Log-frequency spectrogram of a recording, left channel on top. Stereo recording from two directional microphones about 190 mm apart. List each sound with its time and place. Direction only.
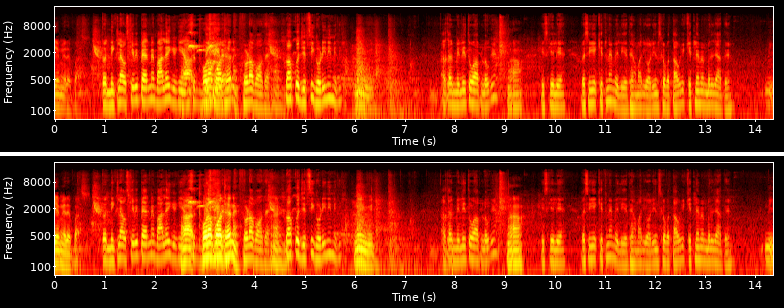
0.0 s speech: centre (ahead or behind)
0.9 s speech: 15° left (ahead or behind)
2.9 s speech: centre (ahead or behind)
4.8 s speech: 15° left (ahead or behind)
7.7 s speech: 20° left (ahead or behind)
8.8 s speech: centre (ahead or behind)
9.8 s speech: 15° left (ahead or behind)
14.2 s speech: centre (ahead or behind)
